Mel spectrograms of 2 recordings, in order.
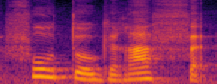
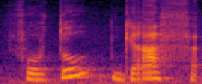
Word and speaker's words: photographe: le photographe alors ici j'ai deux ph qui se prononce f photographe photo graf alors on a deux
